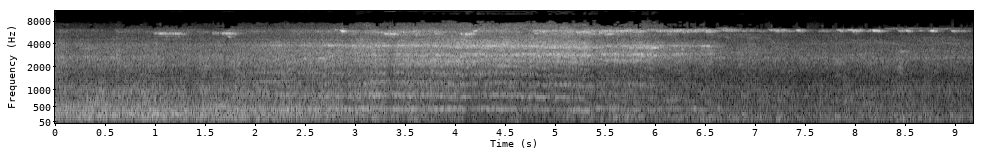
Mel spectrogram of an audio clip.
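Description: Train wheels squeal against the rails.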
